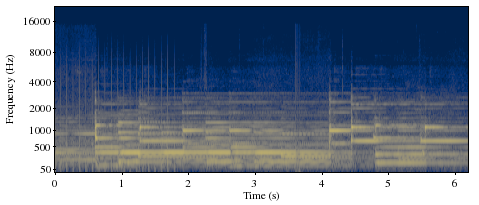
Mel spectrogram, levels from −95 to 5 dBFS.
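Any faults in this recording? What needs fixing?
A train of clicks runs from 0.07 to 1.79 s. About twenty same-shaped ticks arrive at a regular 10.5 per second and peak a few dB above the sound. They likely come from interference or a faulty connection or power supply. The spectrogram shows evenly spaced thin vertical broadband lines, and the waveform shows matching narrow spikes. Shielded, properly grounded cabling and a stable interface kept away from noisy equipment would prevent this.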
